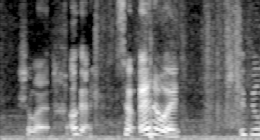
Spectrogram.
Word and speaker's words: Chelan: And of course I pronounced it wrong, but you know, it's fine. No, you said it right. Lake Chelan. Chelan.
